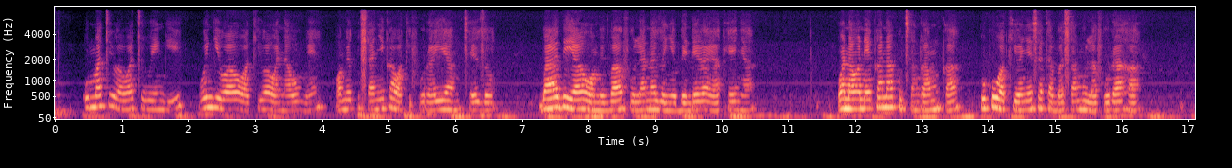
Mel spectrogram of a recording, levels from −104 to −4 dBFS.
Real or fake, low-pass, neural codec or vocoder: real; 7.2 kHz; none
